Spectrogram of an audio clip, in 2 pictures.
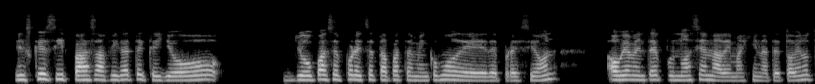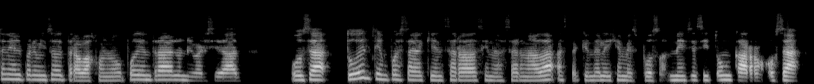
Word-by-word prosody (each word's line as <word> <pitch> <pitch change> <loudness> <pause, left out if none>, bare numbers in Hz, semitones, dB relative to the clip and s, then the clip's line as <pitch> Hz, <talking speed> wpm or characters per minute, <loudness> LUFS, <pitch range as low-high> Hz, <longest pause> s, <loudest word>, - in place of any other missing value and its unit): Es 215 -1 0
que 250 -1 +5
sí 235 +1 -1
pasa, 210 +1 +5
fíjate 220 +2 -1
que 195 -1 -3
yo, 195 +4 +1 0.6
yo 200 +1 +1
pasé 225 0 +3
por 220 +2 +1
esta 210 +1 0
etapa 210 0 0
también 190 -2 -4
como 210 +2 0
de 185 -3 +2
depresión. 180 +5 -2 0.5
Obviamente, 210 0 +2
pues, 205 -1 -6
no 200 - -2
hacía 210 +2 -2
nada, 185 -3 +1
imagínate, 175 -1 -6
todavía 185 +3 -2
no 220 - -4
tenía 240 +1 -3
el 230 - -1
permiso 215 0 -3
de 220 - -3
trabajo, 180 -1 0
no 180 0 -6
podía 220 0 -2
entrar 215 0 +2
a - - +1
la 210 - -3
universidad, 180 -2 -2 0.5
o 205 - 0
sea, 210 0 +6
todo 235 +3 +3
el 285 -1 -1
tiempo 230 -3 -3
estar 210 -1 -3
aquí 200 0 -3
encerrada 190 0 0
sin 190 0 -9
hacer 180 +1 -7
nada, 185 +3 +4
hasta 210 -3 -5
que 195 - -8
un 190 - -6
día 190 - -4
le - - -1
dije 190 - -7
a - - -2
mi 190 - -3
esposo, 185 0 -6
necesito 200 0 -3
un 210 - +1
carro, 175 -3 +5
o - - 0
sea, 185 -2 +6
200 Hz, 220 wpm, -21 LUFS, 185-215 Hz, 0.6 s, sea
